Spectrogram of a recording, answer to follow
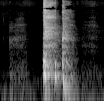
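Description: A person coughing twice in quick succession about a second in, after a faint breath.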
